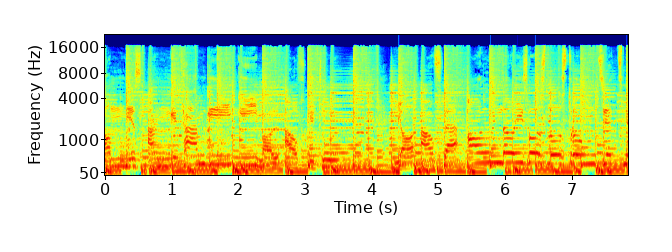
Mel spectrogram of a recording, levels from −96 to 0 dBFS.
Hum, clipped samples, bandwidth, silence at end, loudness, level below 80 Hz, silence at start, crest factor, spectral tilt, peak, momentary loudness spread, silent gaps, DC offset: none; under 0.1%; 17 kHz; 0 s; -11 LUFS; -18 dBFS; 0 s; 10 dB; -4.5 dB/octave; 0 dBFS; 2 LU; none; under 0.1%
